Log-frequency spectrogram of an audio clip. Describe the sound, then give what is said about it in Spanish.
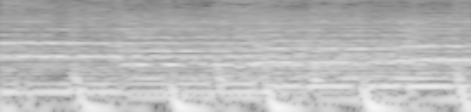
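New theme jingle for a local sports show in the Marina Baixa: upbeat music with a steady, regular beat under sustained tones, played alone at an even loudness. “a la nueva sintonía del deporte en la Marina Baixa, que suena así.”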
